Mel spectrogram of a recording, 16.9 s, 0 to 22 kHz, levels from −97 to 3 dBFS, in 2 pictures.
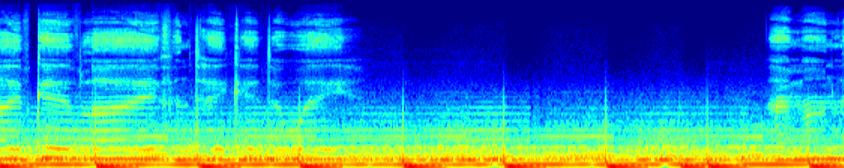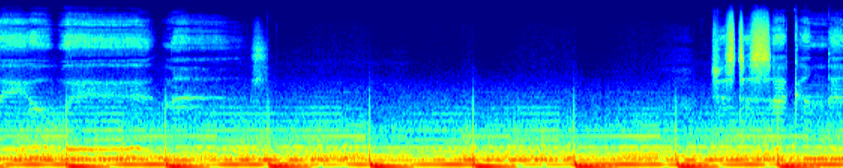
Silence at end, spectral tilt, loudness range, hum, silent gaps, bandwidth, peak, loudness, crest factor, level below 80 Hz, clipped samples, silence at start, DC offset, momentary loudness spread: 0 s; -8 dB/octave; 1 LU; none; none; 11.5 kHz; -2 dBFS; -18 LUFS; 12 dB; -18 dBFS; under 0.1%; 0 s; under 0.1%; 6 LU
